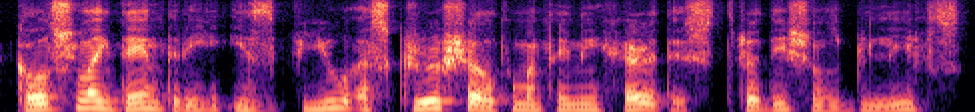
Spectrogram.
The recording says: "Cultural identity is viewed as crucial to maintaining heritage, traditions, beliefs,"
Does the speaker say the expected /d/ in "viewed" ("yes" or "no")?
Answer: no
